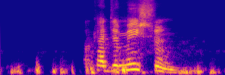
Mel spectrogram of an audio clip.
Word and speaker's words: academician: And this one is academician, academician, academician. Okay, it's like mission, MISSION, mission.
